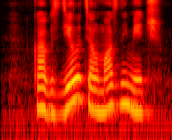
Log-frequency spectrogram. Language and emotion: Russian, neutral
